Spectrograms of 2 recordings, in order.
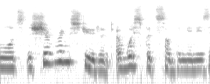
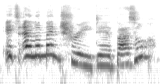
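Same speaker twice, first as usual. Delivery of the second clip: high, loud teasing reply; smug Dawson; 10 semitones higher, 9 dB louder than usual. Acted. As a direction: tease the great detective. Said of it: "Dawson replied".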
